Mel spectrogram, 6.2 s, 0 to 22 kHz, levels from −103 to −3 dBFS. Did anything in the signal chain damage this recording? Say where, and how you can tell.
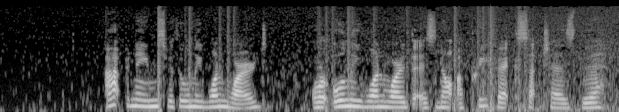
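Yes. Throughout the speech, the background between phrases falls to near silence dotted with twinkling specks. This is overdone noise removal applied to a noisy recording. A noise suppressor set far too aggressively pushes individual frequency bands down or off whenever their level sits close to its noise estimate. Faint speech detail shares those bands, so it gets cut too. Isolated surviving bins flicker through as the specks.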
